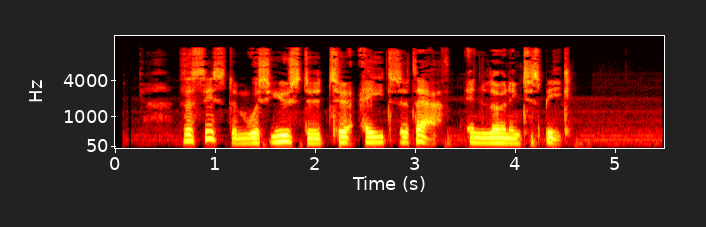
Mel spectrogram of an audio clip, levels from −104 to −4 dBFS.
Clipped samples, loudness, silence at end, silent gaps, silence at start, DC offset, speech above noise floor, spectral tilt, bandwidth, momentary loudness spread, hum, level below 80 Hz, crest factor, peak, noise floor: under 0.1%; -25 LUFS; 0.95 s; none; 0.7 s; under 0.1%; 37 dB; -5.5 dB/octave; 11.5 kHz; 7 LU; none; -68 dBFS; 20 dB; -6 dBFS; -61 dBFS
